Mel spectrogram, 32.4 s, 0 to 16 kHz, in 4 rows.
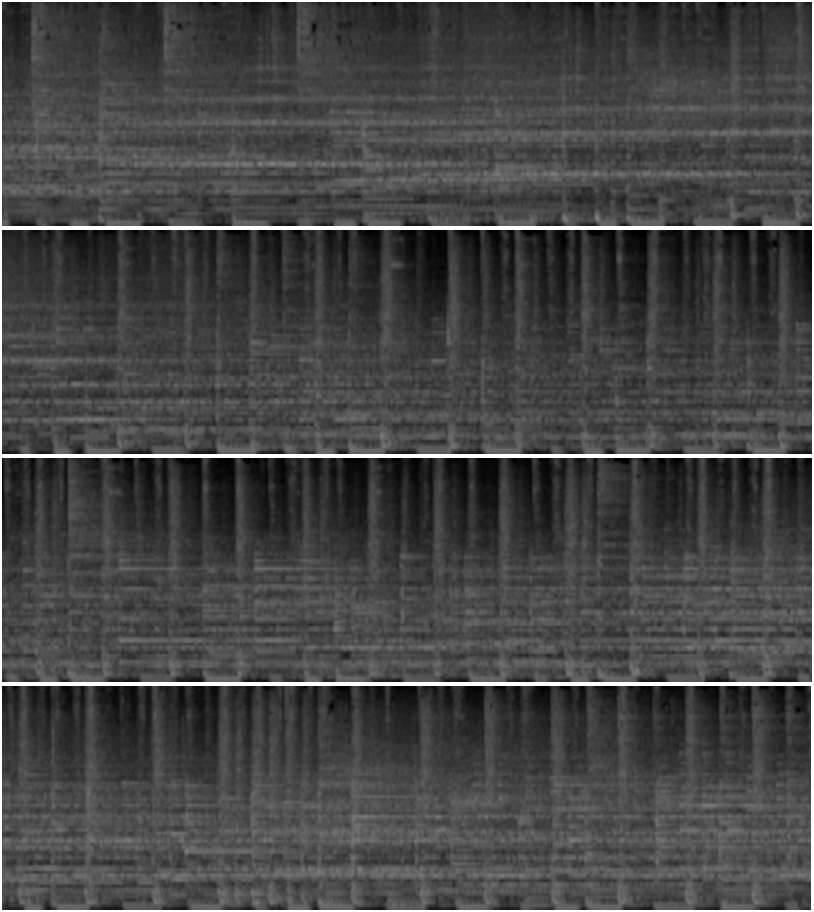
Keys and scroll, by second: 8.2 ctrl+c, 8.4 ctrl+v, 9.6 2, 11.2 ctrl+z, 14.5 ctrl+z, 19.3 ctrl+z, 22.5-23.4 typing, 26.6 F4.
